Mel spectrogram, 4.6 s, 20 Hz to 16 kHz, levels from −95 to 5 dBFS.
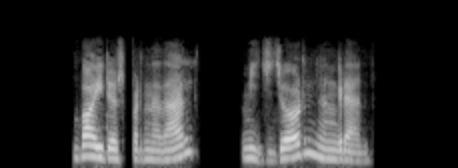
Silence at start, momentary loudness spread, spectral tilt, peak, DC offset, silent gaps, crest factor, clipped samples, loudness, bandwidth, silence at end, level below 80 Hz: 0.75 s; 12 LU; -6.5 dB/octave; -2 dBFS; under 0.1%; 1.27-1.32 s, 2.00-2.41 s; 18 dB; under 0.1%; -19 LUFS; 7.4 kHz; 0.9 s; -64 dBFS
